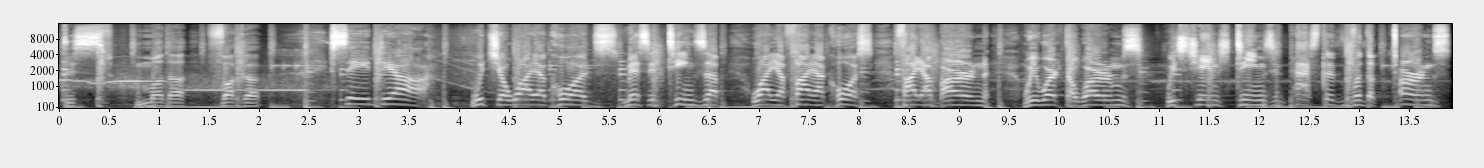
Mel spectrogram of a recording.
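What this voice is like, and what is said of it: Fake Jamaican accent. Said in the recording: “I'm speaking with a fake Jamaican accent.”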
